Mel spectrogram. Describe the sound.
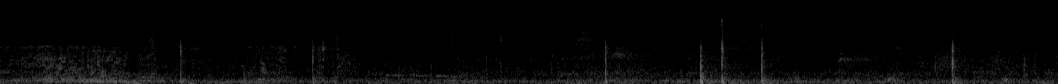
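Faint scratching of a hand writing out a Diophantine equation, soft continuous strokes broken by a few light taps.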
